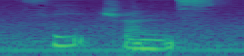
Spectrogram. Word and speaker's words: decisions: the she the decisions. No. I again. Schwa. Sure. N Z. Okay. Decisions. And the stress is actually here.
